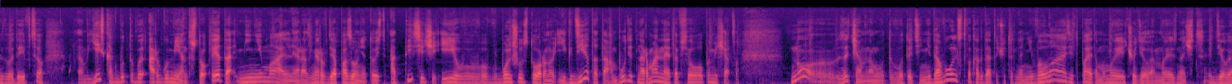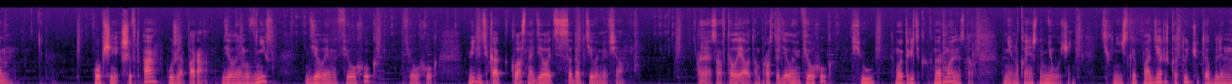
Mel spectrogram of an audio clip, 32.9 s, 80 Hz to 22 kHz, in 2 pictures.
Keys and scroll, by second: 9.5 super+z, 12.9 super+z, 13.9 super+z, 14.9 alt+i, 27.5 ctrl+shift+4.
